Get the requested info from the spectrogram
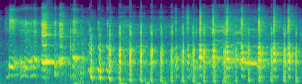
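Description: A woman and a baby laughing together: long, hearty laughter that falls into a quick ha-ha-ha of about five pulses a second from about a second and a half in.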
